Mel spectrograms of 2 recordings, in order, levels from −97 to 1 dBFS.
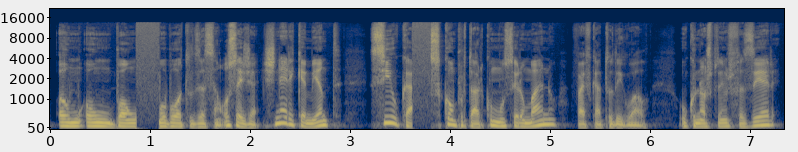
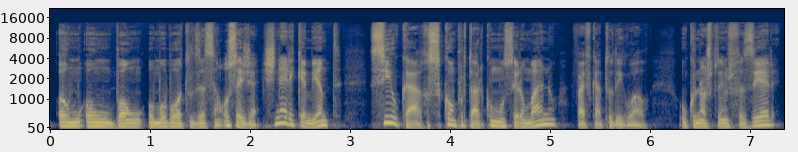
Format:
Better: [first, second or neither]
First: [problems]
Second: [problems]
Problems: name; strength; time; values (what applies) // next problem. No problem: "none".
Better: second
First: audio cutting out; filled with static; at 1 s and at 3.5 s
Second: none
